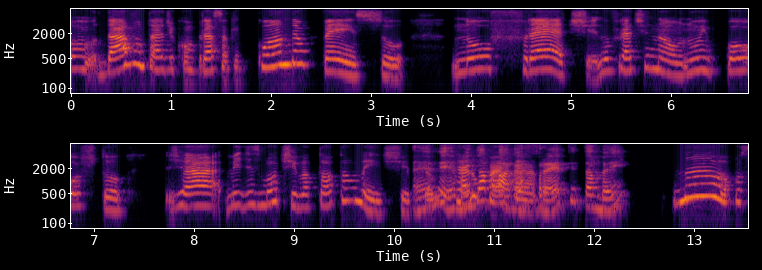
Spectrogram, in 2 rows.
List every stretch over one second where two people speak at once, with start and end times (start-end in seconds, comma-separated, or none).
10.2-11.5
